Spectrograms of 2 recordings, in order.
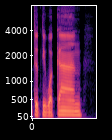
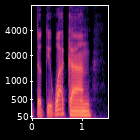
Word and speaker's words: Teotihuacán: Porque está castellanizado. – Ok. – En el náhuatl no existen las palabras agudas. Uh-huh. Por eso es como Tenochtitlán, Teotihuacán. Pero en el náhuatl, en verdad, son casi todas graves.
